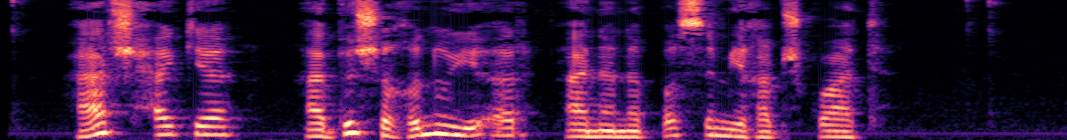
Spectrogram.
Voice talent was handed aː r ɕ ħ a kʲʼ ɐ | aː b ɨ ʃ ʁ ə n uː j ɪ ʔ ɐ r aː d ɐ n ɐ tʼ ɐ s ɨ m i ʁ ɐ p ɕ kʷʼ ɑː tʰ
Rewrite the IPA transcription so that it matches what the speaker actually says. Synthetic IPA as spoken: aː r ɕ ħ a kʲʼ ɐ | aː b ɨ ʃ ʁ ə n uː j ɪ ʔ ɐ r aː n ɐ n ɐ pʼ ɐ s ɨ m i ʁ ɐ p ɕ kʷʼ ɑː tʰ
